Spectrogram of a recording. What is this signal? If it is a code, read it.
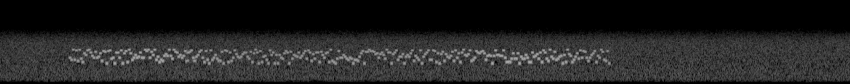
Multi-tone FSK (Olivia or MFSK type), about 1000 Hz wide, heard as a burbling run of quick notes, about 62.5 baud, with radio static.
